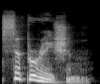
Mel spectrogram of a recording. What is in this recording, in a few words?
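"separation", British English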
